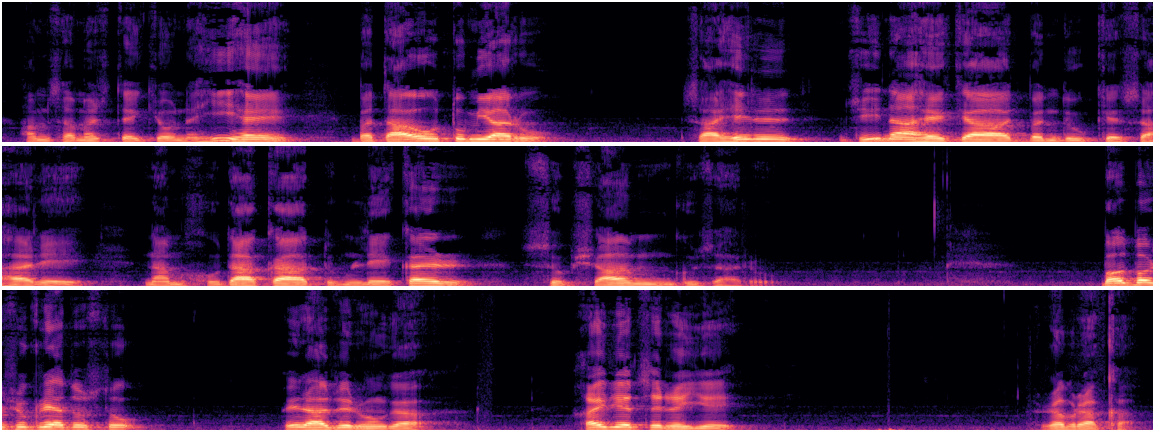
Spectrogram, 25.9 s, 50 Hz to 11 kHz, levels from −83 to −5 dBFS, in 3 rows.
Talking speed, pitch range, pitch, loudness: 90 wpm, 105-135 Hz, 120 Hz, -16 LUFS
